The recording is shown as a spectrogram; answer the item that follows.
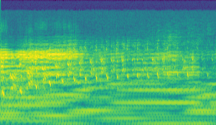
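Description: Music: a held chord under a run of quick, repeating high notes.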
